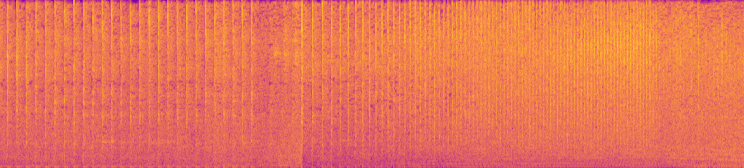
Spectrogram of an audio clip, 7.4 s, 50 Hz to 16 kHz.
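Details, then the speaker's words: 1975 or 1976 Massey Ferguson 14 garden tractor, Kohler K321 single-cylinder, after carburettor repair and rich/lean adjustment: even, steady putter with clean firing pulses, speeding up slightly toward the end; normal running, no more backfiring. "everything seems to function fine choke is working fine throttle works fine"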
